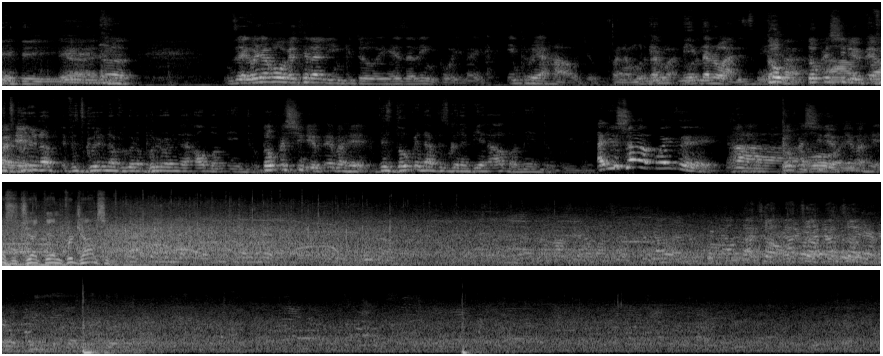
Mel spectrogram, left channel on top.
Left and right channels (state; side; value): different; both; correlation 0.00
